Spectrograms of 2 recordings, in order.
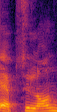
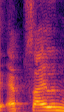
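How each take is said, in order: First: एप्सिलॉन said "EP-si-lon", short i; short-i pronunciation. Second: एप्सिलॉन said "ep-SIGH-len"; long-i pronunciation. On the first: Teacher showing students one variant, एप्सिलॉन as "EP-si-lon". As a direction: say एप्सिलॉन with "sil" as in silk, ending "lon". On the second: Teacher showing students another variant, एप्सिलॉन as "ep-SIGH-len". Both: Shown as a demonstration. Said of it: "अब English pronunciation का कुछ".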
